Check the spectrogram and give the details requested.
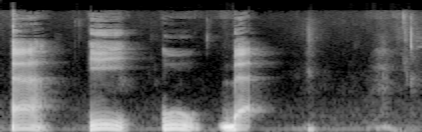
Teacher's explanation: Hamzah adalah huruf yang tipis sehingga posisi lidah kita cukup datar ketika mengucapkannya.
